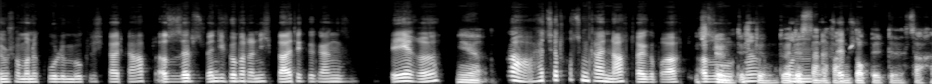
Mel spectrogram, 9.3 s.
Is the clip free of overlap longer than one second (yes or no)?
no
